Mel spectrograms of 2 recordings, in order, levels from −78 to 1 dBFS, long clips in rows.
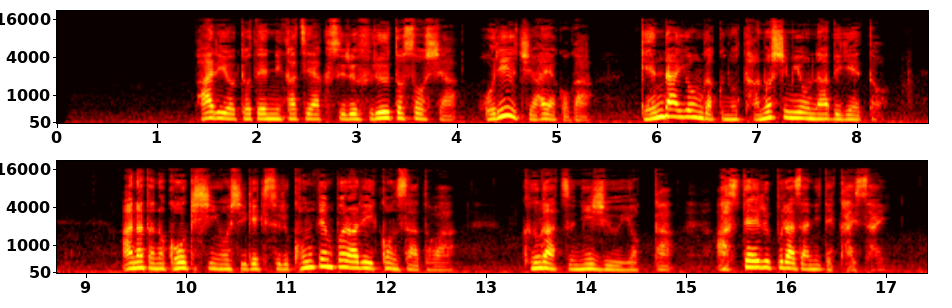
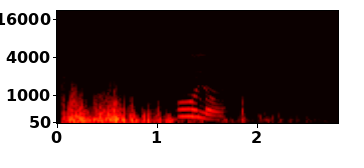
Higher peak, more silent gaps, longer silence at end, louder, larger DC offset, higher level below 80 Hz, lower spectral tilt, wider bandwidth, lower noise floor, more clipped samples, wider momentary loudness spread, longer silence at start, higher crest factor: first, -4 dBFS vs -26 dBFS; neither; about the same, 0.45 s vs 0.55 s; first, -21 LUFS vs -45 LUFS; neither; first, -52 dBFS vs -58 dBFS; second, -3.5 dB/octave vs -10.5 dB/octave; first, 16.5 kHz vs 7.2 kHz; second, -58 dBFS vs -76 dBFS; neither; second, 15 LU vs 21 LU; first, 1.4 s vs 0.05 s; about the same, 20 dB vs 20 dB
